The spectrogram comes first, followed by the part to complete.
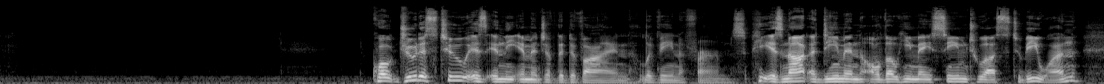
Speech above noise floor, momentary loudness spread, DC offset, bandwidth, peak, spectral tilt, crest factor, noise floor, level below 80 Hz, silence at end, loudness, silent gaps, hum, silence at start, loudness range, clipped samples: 32 dB; 13 LU; under 0.1%; 16 kHz; 0 dBFS; -4.5 dB/octave; 20 dB; -50 dBFS; -48 dBFS; 0 s; -18 LUFS; none; none; 3.75 s; 4 LU; under 0.1%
